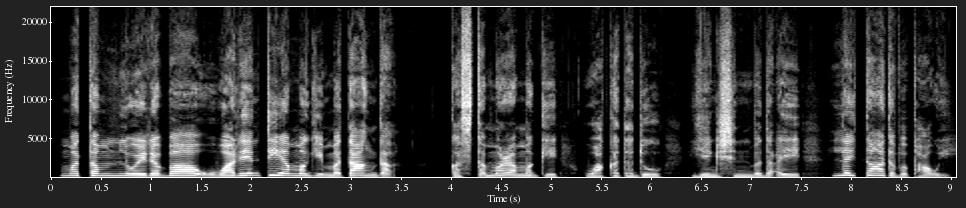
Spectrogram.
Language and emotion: Manipuri, fearful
